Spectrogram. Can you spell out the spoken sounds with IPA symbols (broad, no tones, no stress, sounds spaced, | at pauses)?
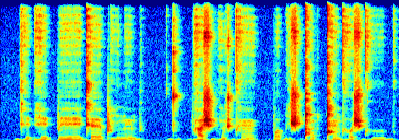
ɡʱ e ʔ ɦ e ʔ p eː kʰ ɛː pʼ i n ẽ b | dʱ u p bʱ a ʃ bʱ õ ʃ dʱ ɛ̃ | p ʌ ɓ i ʃ ǃʼ õ ʔ ǃʰ ɛ̃ dʱ ʌ ʃ dʱ ɯ b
